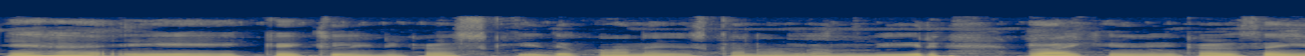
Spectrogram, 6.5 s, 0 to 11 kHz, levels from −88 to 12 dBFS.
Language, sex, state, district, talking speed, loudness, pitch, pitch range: Hindi, male, Bihar, Darbhanga, 85 wpm, -21 LUFS, 95 Hz, 95-100 Hz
